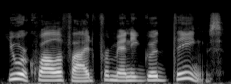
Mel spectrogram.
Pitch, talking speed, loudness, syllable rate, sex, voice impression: 195 Hz, 180 wpm, -16 LUFS, 5.0 syllables/s, female, feminine, middle-aged, tensed, powerful, hard, clear, slightly halting, intellectual, slightly friendly, lively, slightly strict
